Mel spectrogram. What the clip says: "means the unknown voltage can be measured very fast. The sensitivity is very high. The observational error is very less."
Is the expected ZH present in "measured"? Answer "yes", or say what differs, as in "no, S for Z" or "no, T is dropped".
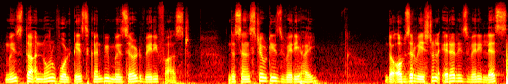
no, Z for ZH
